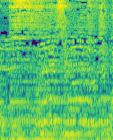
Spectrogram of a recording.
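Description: Live worship band playing: a woman singing lead over a Roland Juno-DS keyboard and electric guitars, with low notes held for about a second each.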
